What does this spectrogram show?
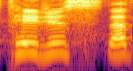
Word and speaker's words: Tejas: Anyway, my name is Tejas, pronounced like contagious.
